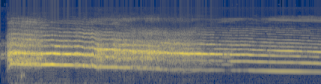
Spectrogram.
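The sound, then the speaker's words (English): A woman's single long, ear-splitting scream, let out away from the microphone, held for several seconds with a shrill, piercing tone that slowly sinks in pitch. It is loud and sustained, heard alone without any talking. “She lets out one final ear-splitting scream away from the microphone.”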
